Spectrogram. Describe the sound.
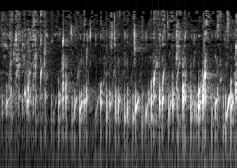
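A voice imitates a Keurig coffee machine brewing as someone makes a cup of coffee: a steady, bubbly gurgle with rapid sputtering pulses running for a couple of seconds at moderate loudness, with no words spoken.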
